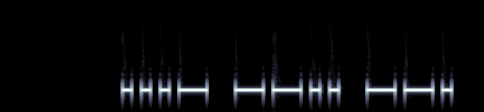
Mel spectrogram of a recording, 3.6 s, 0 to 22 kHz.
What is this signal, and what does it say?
Morse code, heard as a keyed tone, about 17 wpm, 700 Hz. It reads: VZG
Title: USA Call Sign Postfixes - 3 Letters 17wpm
